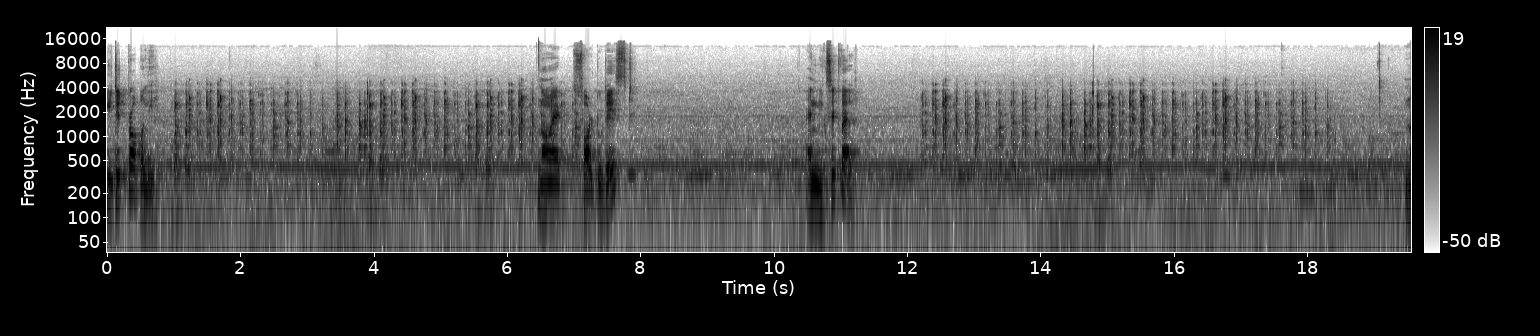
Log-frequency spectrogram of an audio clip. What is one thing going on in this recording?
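A metal spoon clinks rapidly against a metal bowl while stirring.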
